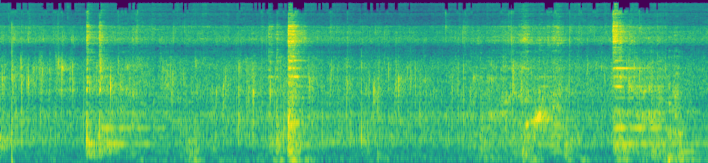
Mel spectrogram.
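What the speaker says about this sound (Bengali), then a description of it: "আলুটাকে এখানে আমি লাল লাল করে ভেজে নেবো ভালো করে" Potatoes fry in a pan with oil, giving a steady close sizzle with occasional louder stirring scrapes, no talking over it.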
